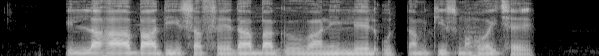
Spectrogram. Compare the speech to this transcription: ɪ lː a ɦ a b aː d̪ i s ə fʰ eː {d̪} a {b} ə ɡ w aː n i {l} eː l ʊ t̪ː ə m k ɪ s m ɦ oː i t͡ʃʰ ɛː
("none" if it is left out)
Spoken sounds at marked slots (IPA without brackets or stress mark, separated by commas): d̪, b, l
